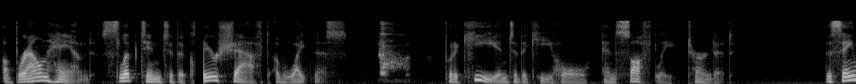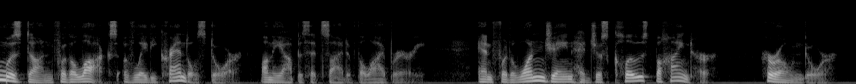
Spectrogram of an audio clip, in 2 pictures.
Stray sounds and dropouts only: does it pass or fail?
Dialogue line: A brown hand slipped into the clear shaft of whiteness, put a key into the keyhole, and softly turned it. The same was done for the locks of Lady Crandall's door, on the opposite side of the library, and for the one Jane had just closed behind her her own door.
fail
